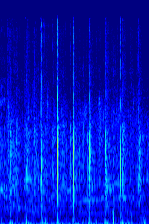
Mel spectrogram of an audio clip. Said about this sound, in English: Oh, somebody, would you declare that in your spirit right now by clapping your hands?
